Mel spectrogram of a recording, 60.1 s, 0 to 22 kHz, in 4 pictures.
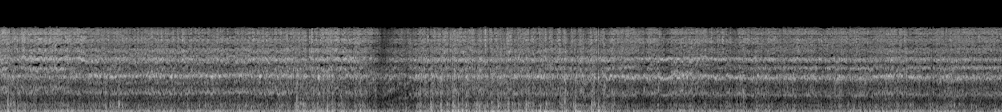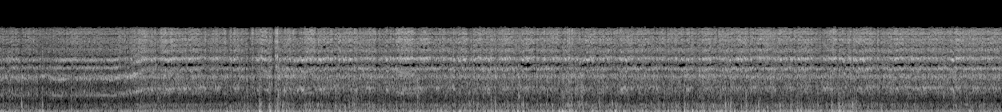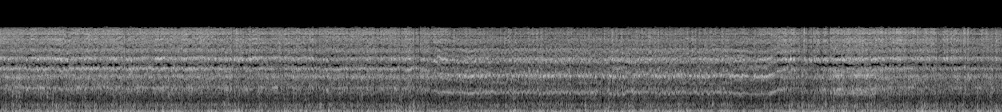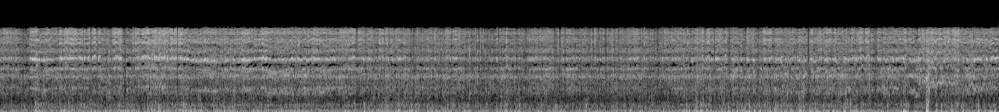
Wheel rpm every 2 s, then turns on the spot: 190, 170, 160, 140, 150, 160, 160, 160, 180, 230, 230, 230, 230, 230, 230, 230, 230, 230, 200, 160, 160, 210, 230, 230, 220, 230, 230, 230, 220, 230.
none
